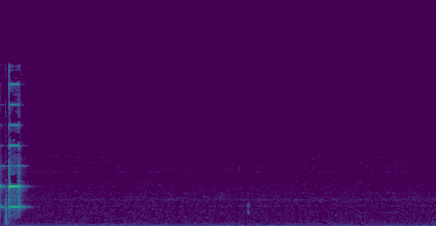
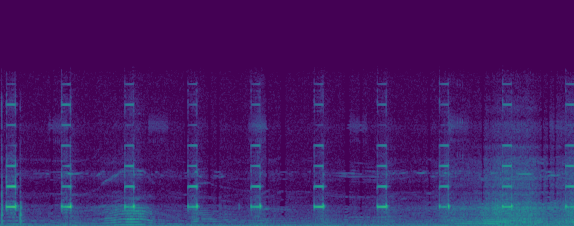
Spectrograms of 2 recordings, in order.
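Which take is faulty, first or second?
second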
